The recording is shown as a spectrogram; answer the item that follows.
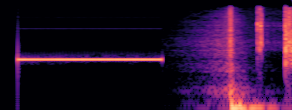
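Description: A steady electronic beep at a single pitch, about one second long, cuts off sharply. After a brief silence an electronic music track swells in and its beat starts with a heavy bass drum hit near the end.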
